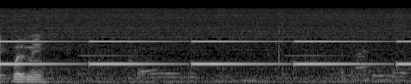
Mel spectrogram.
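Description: Bedside patient monitor beeping about once a second, a steady electronic tone that starts again with each beep and fades away before the next.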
